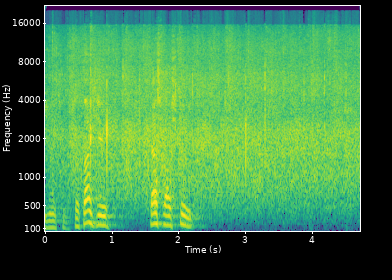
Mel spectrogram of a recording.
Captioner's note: audience applause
